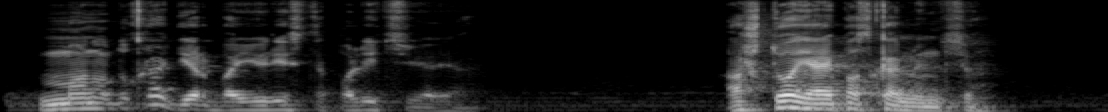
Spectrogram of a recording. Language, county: Lithuanian, Vilnius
